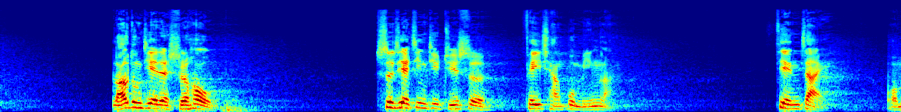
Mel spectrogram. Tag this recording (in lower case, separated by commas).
male speech, speech, monologue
